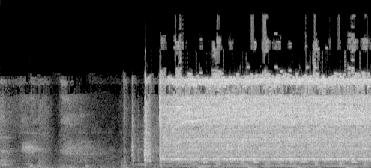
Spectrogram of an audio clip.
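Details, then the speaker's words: Ford Focus ST engine compression test while cranking at about three turns per second: uneven beat with one stroke lacking resistance; zero psi, no compression on cylinder one, the suspect cylinder. "all right quick that is zero psi of pressure all the way here zero compression on cylinder one"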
